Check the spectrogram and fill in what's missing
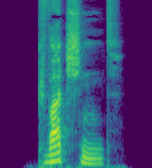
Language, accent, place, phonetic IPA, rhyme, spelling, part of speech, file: German, Germany, Berlin, [ˈkvat͡ʃn̩t], -at͡ʃn̩t, quatschend, verb, De-quatschend.ogg
- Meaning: present participle of quatschen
